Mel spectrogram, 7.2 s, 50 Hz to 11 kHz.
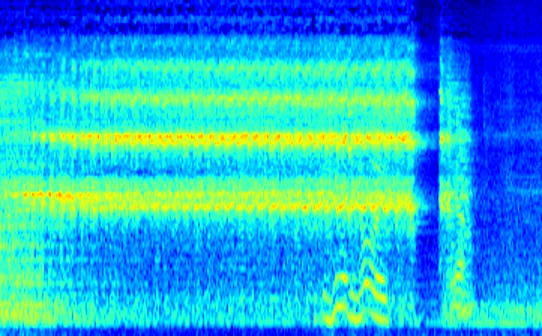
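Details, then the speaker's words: Oil friction tester running conventional motor oil with 5,000 miles on it: a loud high squeal holds steady for about five seconds, wavers, then cuts out abruptly as the tester locks up just below 5:15. "okay this is a friction test friction tests on a conventional motor roll with 5,000 miles on the oil let's see what happens here all right 5,000 miles"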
